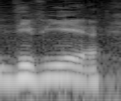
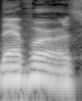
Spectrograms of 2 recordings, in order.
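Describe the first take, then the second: First: The surname is said like Devier. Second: The surname is said like Devers. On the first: This is the family's own version. The speaker calls it right. "they'll get confused if you say Devier" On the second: This is the common but incorrect version. The speaker calls it wrong. "wrongly pronounced as Sean Devers"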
